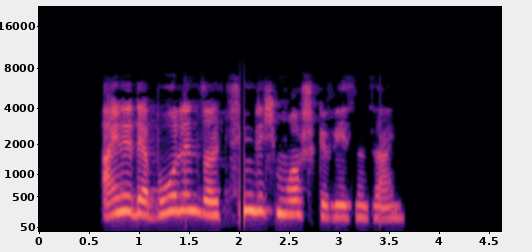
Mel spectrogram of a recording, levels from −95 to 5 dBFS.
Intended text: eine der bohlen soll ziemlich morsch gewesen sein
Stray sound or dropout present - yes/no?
yes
